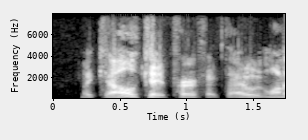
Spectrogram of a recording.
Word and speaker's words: Mikael: So before I butcher your name to start out with, how do you pronounce your name completely? It's Mikael. Mikael?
